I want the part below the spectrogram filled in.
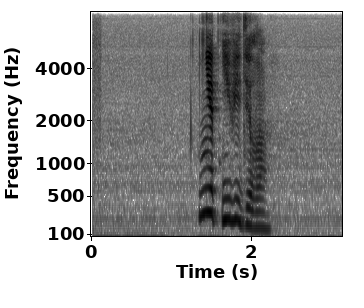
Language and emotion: Russian, neutral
